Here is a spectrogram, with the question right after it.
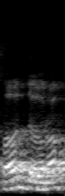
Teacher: Qalqalah sugro ya, dipantulkan sambil jalan ya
